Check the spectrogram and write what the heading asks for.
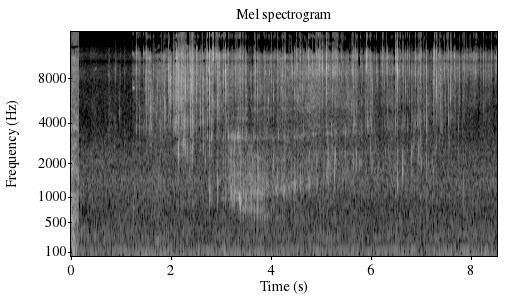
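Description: Hot water poured in a thin stream into a ceramic mug holding a tea bag, trickling and splashing. The pour sounds fullest about three to four seconds in.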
